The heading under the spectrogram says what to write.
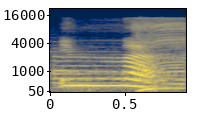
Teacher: Dan di sini juga terdapat bacaan gunnah di inna. Gunnah itu sendiri yaitu nun bertasdid. Cara membacanya dengan dengung.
